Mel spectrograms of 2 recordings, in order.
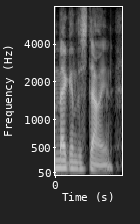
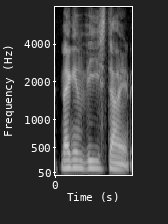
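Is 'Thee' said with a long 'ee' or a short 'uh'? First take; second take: short uh; long ee. First: The word 'Thee' has a short 'uh' vowel. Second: The word 'Thee' has a long 'ee' vowel. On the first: The speaker calls it wrong. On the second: The speaker calls it right. "I'll say two"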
